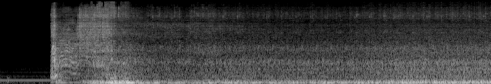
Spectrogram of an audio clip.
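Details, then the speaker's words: Ford Econoline E350 RV 5.7 L V8 warming up before oil, filter and plug service: catches and settles into steady even low rumble, idling better, no tick, no rattle, no misses; healthy idle. "you probably can't appreciate it from the video but this sounds absolutely beautiful there's not a tick not a rattle nothing"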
